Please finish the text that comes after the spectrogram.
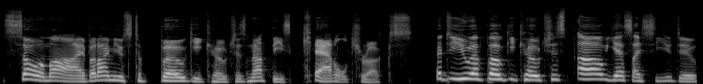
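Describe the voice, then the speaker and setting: A man's voice: high-pitched, animated, normal speed, fairly bright tone, no echo, clean studio sound, voice pushed up. Man voicing a pompous, grumbling storybook steam engine. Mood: haughty. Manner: pompous, sulky complaining. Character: haughty, grumbling, conceited male steam engine. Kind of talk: children's storybook character voice.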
